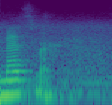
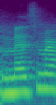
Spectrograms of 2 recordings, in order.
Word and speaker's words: Messmer: So Mesmer has some other kind of... Are you saying Mesmer? How are you pronouncing it? I'm saying Mesmer. Mesmer? Okay. It's spelled so seemingly Messmer. Okay, so Mesmer.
